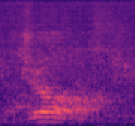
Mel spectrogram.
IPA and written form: dɹ̝ɔː (draw)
